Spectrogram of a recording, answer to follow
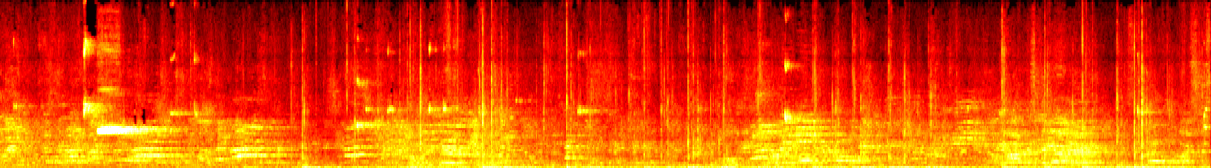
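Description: A basketball being dribbled on a hardwood gym floor, its bounces thudding under indistinct voices and shouts from players and spectators that echo around the gymnasium. The bouncing is most frequent from about four seconds in.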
